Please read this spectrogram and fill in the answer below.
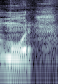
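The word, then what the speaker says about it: more: देखो जब ओ के बाद एक लेटर छोड़ करके ई दिया रहे तो ओ का उच्चारण ओ की मात्रा के रूप में होगा, तो यहाँ पे ओ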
